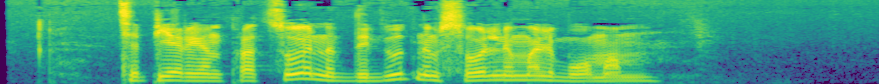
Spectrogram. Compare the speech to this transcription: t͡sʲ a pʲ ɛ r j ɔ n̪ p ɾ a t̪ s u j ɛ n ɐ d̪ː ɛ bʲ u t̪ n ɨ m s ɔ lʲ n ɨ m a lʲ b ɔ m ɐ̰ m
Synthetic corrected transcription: t͡sʲ a pʲ ɛ r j ɔ n̪ p ɾ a t̪ s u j ɛ n ɐ d̪ː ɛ bʲ u t̪ n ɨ m s ɔ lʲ n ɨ m a lʲ b ɔ m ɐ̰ m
